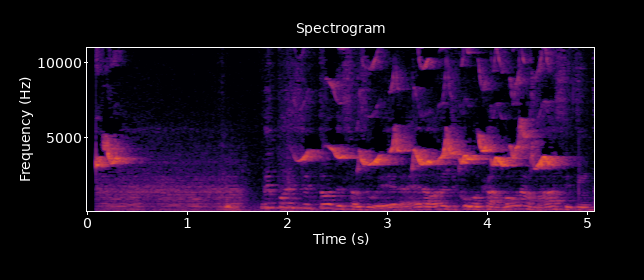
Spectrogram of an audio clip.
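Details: Ultramarine grosbeak singing after 11 at night: after a man's voice, a string of high whistled notes that slide and step downward, repeated in a continuous warbling phrase.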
